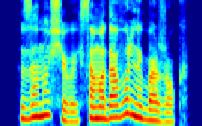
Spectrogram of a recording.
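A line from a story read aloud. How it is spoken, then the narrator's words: Grumbling. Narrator (Russian): проворчала Кэрри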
